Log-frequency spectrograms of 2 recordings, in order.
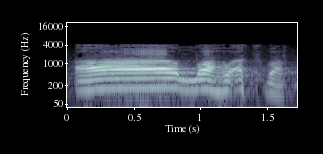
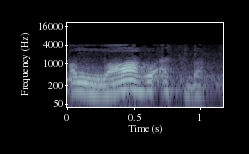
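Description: First: The opening vowel of the first word is drawn out. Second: No sound in the first word is drawn out. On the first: It asks whether God is greatest. The speaker calls it wrong. "إن مد همزة الله" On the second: It states that God is greatest. The speaker calls it right. "السنة ألا يمد"

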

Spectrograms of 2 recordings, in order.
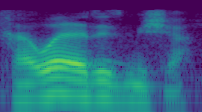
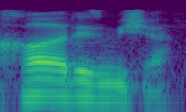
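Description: First: The w sound after the first consonant is pronounced. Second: The w sound after the first consonant is silent. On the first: The speaker calls it wrong. "احنا بنقول خوارزمشاه ده ونطق الصحيح مش خوارزمشاه" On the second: The speaker calls it right. "الواو دي يسموها الواو الفارسية المعدولة ولا تنطق، تكتب ولا تنطق، يبقى خوارزمشاه"

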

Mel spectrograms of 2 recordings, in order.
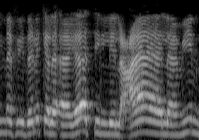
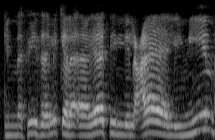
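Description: First: The lam in the last word takes an a vowel. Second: The lam in the last word takes an i vowel. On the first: It means for all the worlds. "جمع عالم" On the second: It means for those with knowledge. "اكسروا علا"

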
